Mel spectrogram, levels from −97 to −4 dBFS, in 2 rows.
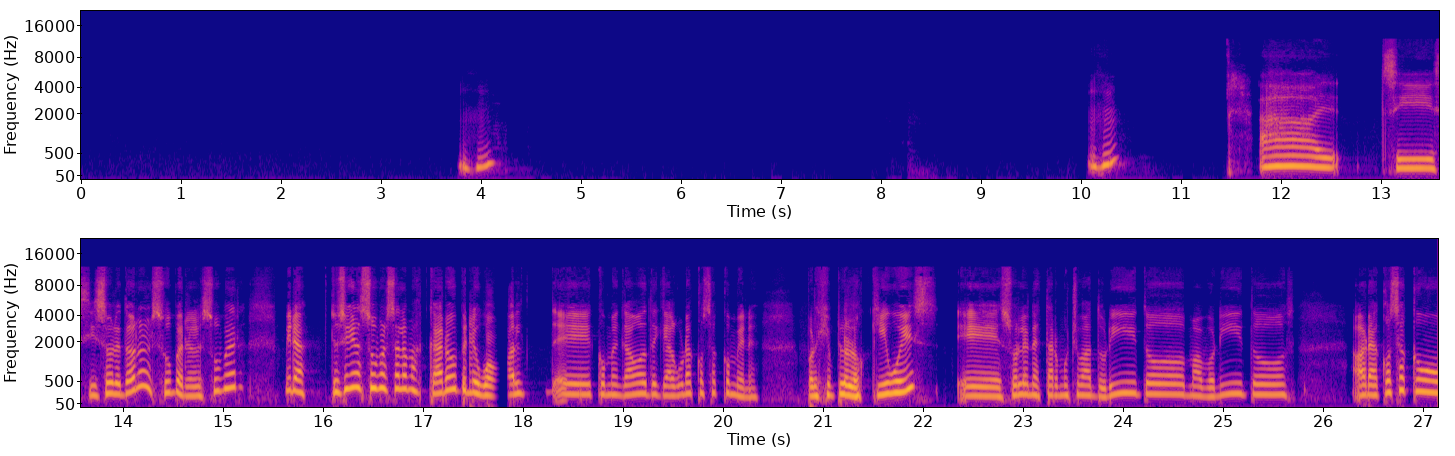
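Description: No technical faults can be heard anywhere in the recording.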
